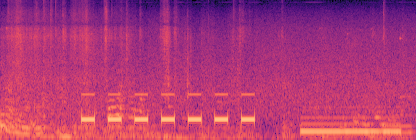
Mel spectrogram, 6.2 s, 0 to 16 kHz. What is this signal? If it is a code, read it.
Telephone call progress tone (single-tone plan, as in most of Europe), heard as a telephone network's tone, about 420 Hz, 0.2 s on and 0.2 s off, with the noise inside a lift. Congestion tone.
